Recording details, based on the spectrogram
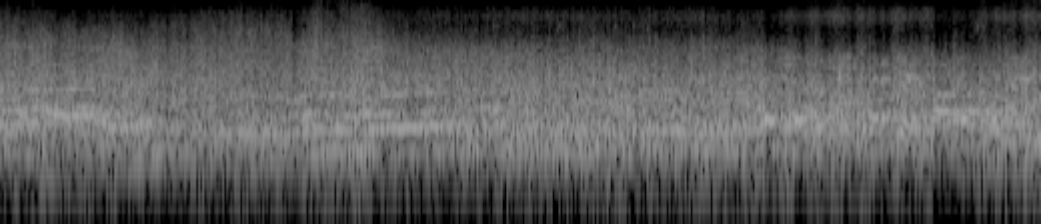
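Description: Race cars in a Speed Force Racing game round at Bahrain sweep around the final corner, a steady dense engine roar with layered revving tones holding loud throughout, and a voice talking over it.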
